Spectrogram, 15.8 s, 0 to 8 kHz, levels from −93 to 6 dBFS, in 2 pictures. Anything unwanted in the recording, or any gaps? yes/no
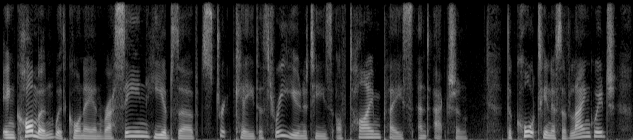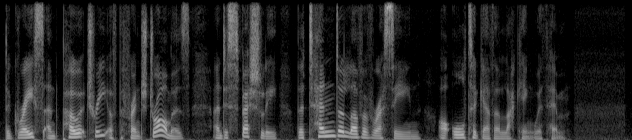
no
